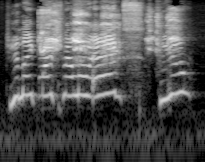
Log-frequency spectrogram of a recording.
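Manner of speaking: high, quick sing-song to a pet. Real, not acted. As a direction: coo the question at the bird. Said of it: "asking the bird playfully".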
